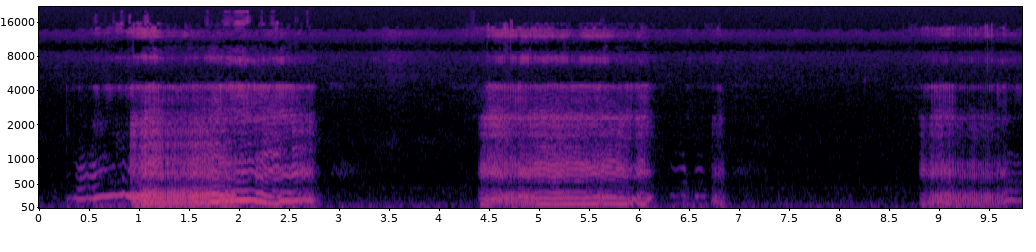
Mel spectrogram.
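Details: Bulldog snoring: loud, long rattling snores with a growly, vibrating tone, three breaths over ten seconds.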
